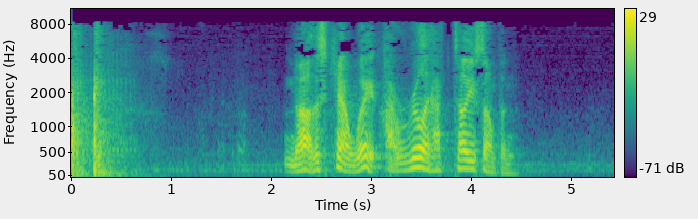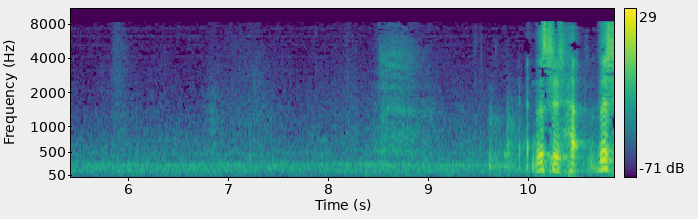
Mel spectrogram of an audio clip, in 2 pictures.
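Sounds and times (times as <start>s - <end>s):
hollow knocking on a door: 0.0s - 0.7s
speech: 2.2s - 4.5s, 10.1s - 10.8s.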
